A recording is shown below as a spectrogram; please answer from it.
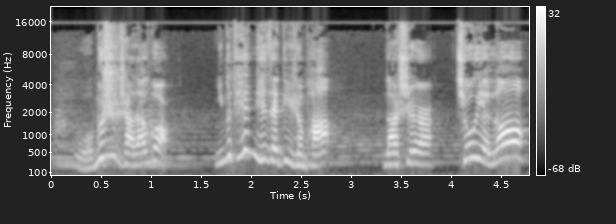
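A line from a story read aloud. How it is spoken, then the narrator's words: Loud, annoyed. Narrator (Chinese): 玉米、辣椒和豌豆啊，被惹恼了，大声说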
